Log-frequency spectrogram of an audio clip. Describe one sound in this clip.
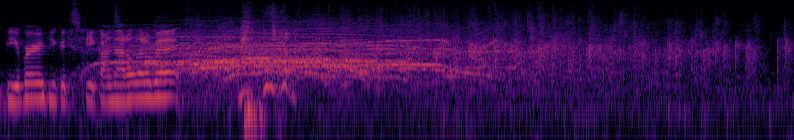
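A crowd laughs and cheers in a large echoing hall.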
